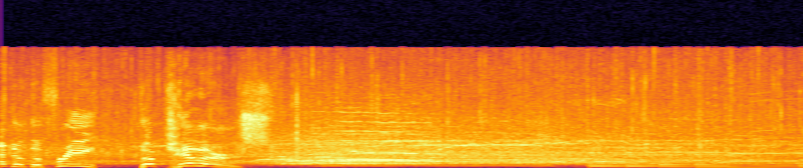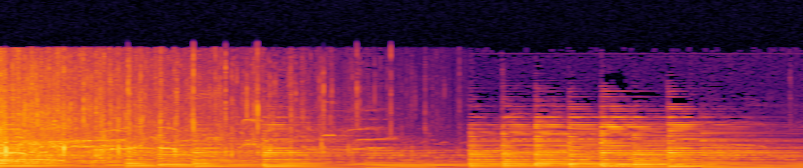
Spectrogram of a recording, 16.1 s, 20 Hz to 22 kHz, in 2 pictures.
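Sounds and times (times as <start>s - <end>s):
audience cheering and applauding: 0.0s - 13.0s
grand piano slow chords: 6.1s - 16.0s.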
